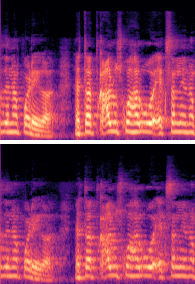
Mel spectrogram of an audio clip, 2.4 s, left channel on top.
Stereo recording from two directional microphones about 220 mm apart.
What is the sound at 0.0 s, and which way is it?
Speech, 30° left (ahead or behind).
